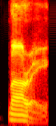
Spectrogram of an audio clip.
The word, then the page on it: nary: British English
